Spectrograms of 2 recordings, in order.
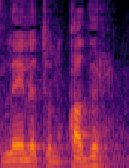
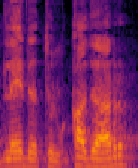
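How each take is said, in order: First: No vowel is heard between the d and r. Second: A vowel is heard between the d and r. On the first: The speaker calls it right. "We know it as Laylatul Qadr" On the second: The speaker calls it wrong. "It's not Laylatul Qadr"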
